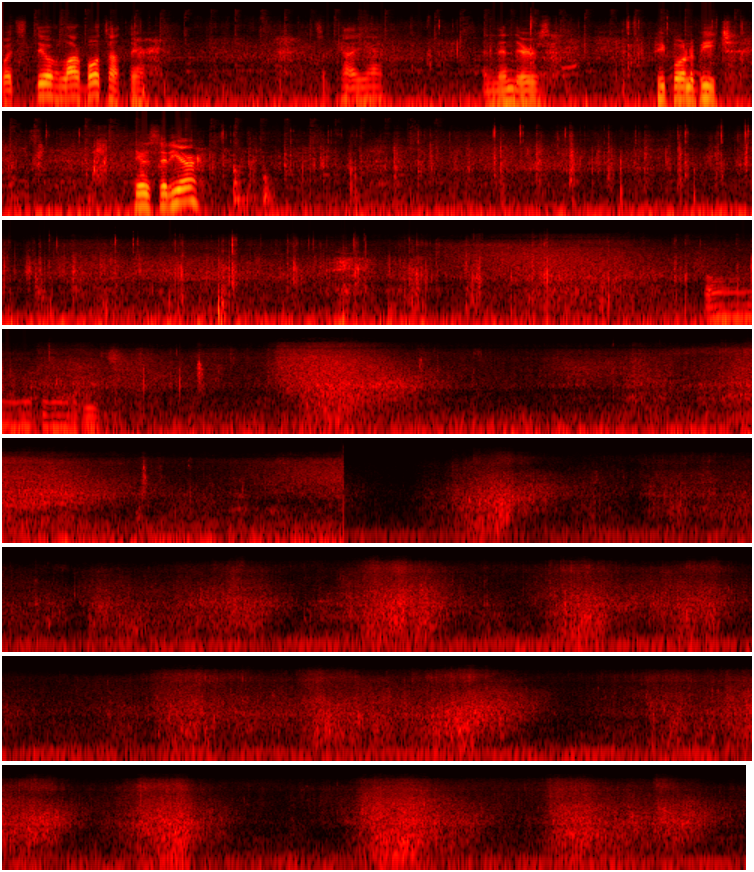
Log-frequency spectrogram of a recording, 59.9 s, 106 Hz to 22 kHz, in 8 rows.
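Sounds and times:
small waves lapping on shore: 0:00.0 - 0:59.9
wind buffeting microphone: 0:00.0 - 0:59.9.

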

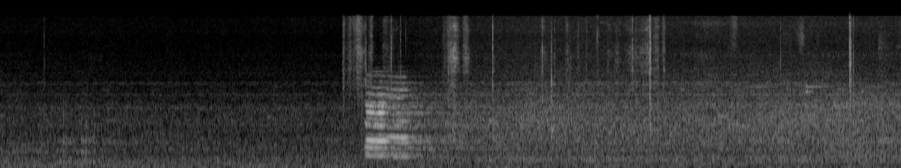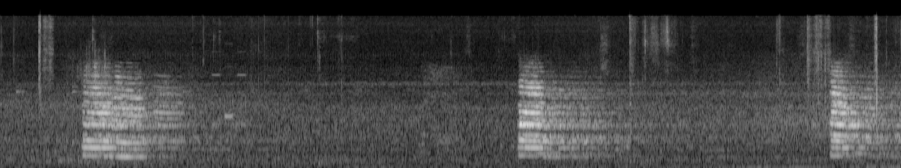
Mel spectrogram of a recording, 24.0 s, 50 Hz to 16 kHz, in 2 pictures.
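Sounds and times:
train rumbling: 0:00.0 - 0:24.0
train horn blasts: 0:04.8 - 0:05.9, 0:13.0 - 0:14.8, 0:18.9 - 0:20.4, 0:23.0 - 0:24.0.

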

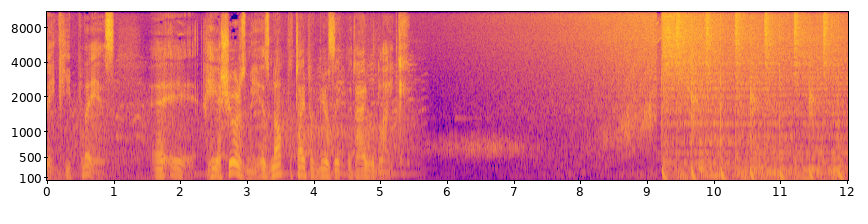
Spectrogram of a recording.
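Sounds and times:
electronic noise sweep: 0:05.7 - 0:09.6.

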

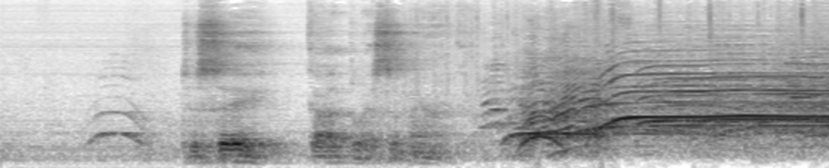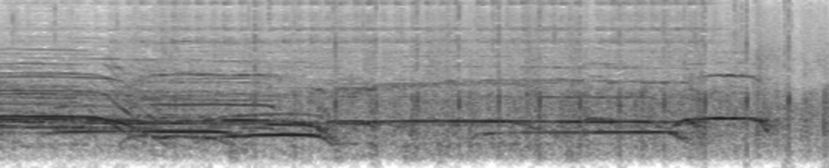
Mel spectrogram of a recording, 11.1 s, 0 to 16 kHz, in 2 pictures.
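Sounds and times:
audience cheering: 0:03.3 - 0:11.0.

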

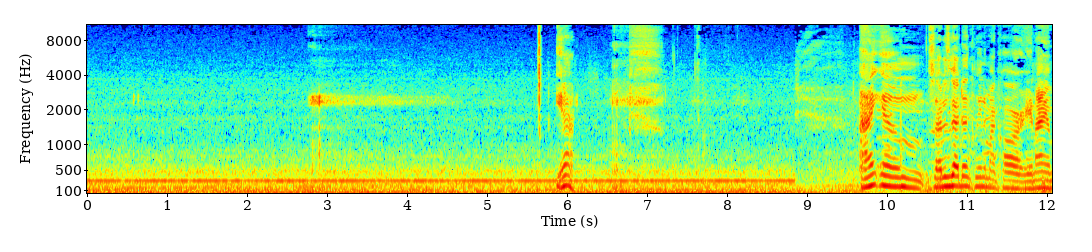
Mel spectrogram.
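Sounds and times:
car cabin rumble: 0:00.0 - 0:12.0
constant humming tone: 0:00.0 - 0:12.0.

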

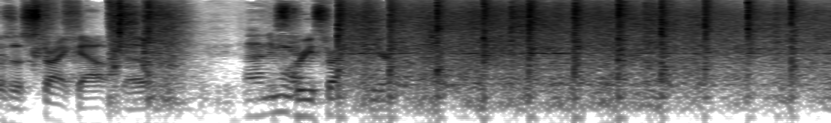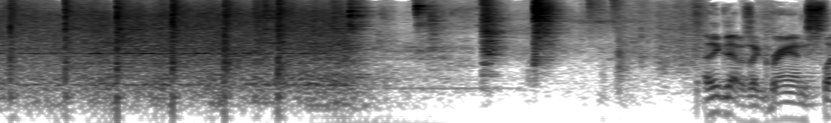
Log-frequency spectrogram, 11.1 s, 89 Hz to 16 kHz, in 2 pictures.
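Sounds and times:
hammer beating on laptop: 0:02.2 - 0:08.0.

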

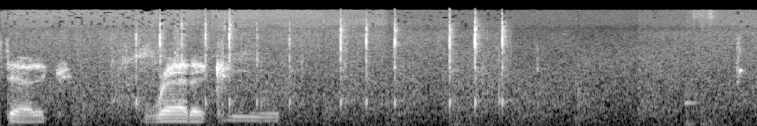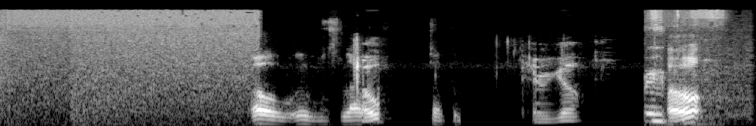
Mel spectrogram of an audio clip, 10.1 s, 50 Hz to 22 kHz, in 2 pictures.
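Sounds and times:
microphone static hiss: 0:00.0 - 0:07.0
crackling clicks: 0:00.4 - 0:05.0.

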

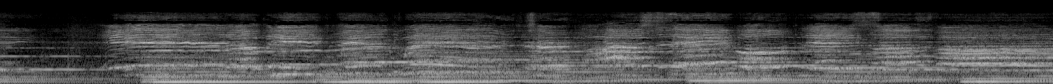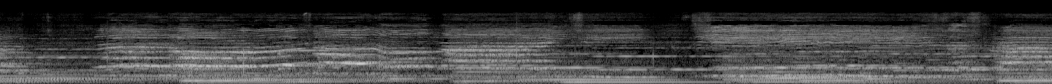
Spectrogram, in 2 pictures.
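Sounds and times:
children singing together: 0:00.0 - 0:21.0.

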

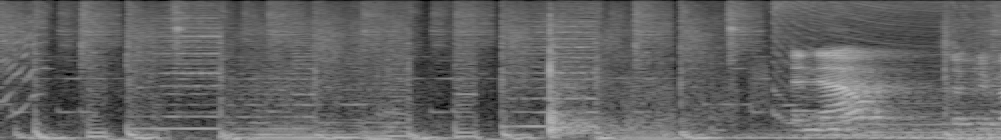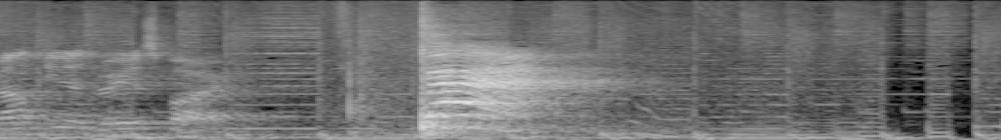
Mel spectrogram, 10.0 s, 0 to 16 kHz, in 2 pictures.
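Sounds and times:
background music: 0:00.0 - 0:10.0
kick thud on chest guard: 0:06.7 - 0:07.9
loud shout: 0:07.1 - 0:08.2.

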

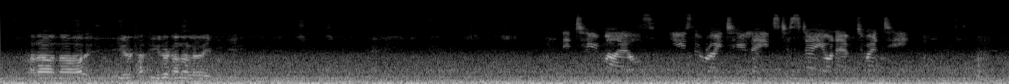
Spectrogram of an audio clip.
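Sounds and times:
lorry engine rumble: 0:00.0 - 0:10.0.

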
